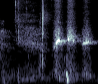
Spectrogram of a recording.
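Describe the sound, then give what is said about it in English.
A pet bird whistles a few short, high-pitched notes in quick succession, rising chirpy bursts that sound fairly loud against otherwise quiet surroundings, with no one speaking. “I'll let my bird talk it.”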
